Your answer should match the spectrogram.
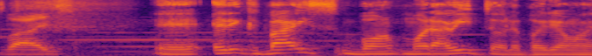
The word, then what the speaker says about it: Weiss: Sí, no, Eric Weiss se llamaba, Weiss, W-E-I-S-S, pero creo que la pronunciación es Weiss. Vice.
